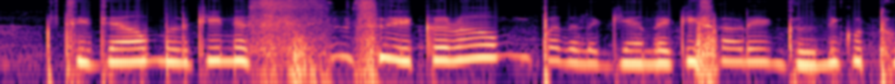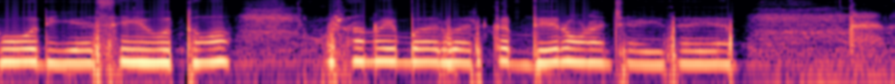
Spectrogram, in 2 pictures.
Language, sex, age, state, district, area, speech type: Dogri, female, 18-30, Jammu and Kashmir, Samba, rural, spontaneous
